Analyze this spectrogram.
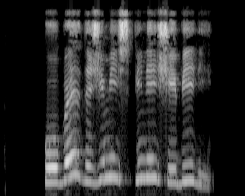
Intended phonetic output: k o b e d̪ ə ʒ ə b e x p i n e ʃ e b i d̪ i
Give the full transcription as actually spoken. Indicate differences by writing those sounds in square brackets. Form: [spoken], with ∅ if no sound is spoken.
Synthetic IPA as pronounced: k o b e d̪ ə ʒ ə [m] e [s] p i n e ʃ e b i d̪ i

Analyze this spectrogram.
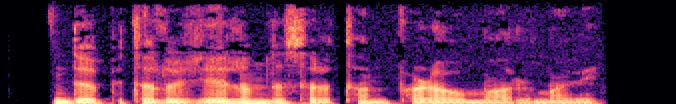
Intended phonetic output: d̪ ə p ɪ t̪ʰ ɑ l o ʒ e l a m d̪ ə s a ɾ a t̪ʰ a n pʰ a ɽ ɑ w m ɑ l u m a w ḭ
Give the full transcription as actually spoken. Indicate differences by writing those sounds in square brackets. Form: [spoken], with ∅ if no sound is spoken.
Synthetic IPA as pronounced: d̪ ə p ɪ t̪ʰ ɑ l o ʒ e l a m d̪ ə s a ɾ a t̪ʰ [ɑ] n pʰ a ɽ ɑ w m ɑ l u m a w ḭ

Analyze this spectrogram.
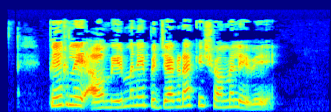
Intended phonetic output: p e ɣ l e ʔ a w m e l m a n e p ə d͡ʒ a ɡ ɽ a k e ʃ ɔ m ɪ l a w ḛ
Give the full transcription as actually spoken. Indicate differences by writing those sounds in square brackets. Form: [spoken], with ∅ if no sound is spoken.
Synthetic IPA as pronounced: p e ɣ l e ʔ a w m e [ɾ] m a n e p ə d͡ʒ a ɡ ɽ a k e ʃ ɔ m ɪ l [e] w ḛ

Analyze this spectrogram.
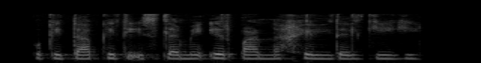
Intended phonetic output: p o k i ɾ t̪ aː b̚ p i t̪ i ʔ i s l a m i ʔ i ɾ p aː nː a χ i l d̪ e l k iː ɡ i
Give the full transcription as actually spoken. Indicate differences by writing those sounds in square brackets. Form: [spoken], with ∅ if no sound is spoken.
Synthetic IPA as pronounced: p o k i [∅] t̪ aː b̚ [k] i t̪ i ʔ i s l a m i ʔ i ɾ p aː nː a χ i l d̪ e l k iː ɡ i

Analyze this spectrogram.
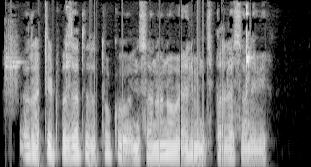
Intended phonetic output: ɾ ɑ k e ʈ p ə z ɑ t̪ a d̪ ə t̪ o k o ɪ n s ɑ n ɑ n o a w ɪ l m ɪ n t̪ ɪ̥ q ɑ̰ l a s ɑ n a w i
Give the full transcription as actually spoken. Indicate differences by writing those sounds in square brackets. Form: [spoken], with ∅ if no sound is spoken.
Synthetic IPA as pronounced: ɾ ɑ k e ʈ p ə z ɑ t̪ a d̪ ə t̪ o k o ɪ n s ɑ n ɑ n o a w ɪ l m ɪ n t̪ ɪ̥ q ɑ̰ l a s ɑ n a w i

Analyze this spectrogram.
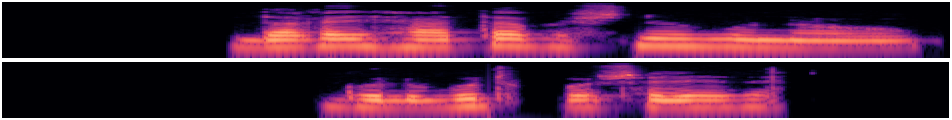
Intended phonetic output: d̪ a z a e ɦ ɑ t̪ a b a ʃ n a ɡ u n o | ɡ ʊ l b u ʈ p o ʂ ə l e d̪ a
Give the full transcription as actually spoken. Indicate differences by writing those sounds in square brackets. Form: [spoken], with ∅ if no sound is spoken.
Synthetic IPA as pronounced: d̪ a [ɣ] a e ɦ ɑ t̪ a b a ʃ n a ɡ u n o | ɡ ʊ l b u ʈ p o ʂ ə l e d̪ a

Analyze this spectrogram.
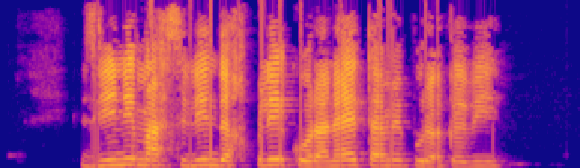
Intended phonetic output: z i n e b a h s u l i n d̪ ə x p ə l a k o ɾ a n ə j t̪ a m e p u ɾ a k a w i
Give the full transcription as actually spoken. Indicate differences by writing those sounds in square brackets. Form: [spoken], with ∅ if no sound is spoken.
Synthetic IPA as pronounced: z i n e [m] a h s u l i n d̪ ə x p ə l [e] k o ɾ a n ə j t̪ a m e p u ɾ a k a w i

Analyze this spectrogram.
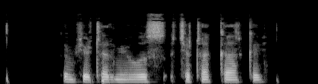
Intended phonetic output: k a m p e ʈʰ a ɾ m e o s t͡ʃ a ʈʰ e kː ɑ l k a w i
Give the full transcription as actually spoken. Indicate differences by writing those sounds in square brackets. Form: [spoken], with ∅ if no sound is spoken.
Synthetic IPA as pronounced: k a m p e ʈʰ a ɾ m e o s t͡ʃ a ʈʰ [a] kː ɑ [ɾ] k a w i

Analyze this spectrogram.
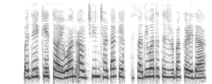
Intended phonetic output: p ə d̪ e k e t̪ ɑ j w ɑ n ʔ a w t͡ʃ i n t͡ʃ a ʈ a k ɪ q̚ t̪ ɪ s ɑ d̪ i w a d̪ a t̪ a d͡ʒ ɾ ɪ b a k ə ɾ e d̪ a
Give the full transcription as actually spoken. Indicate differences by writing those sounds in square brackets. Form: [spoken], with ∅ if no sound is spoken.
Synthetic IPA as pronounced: p ə d̪ e k e t̪ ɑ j w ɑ n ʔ a w t͡ʃ i n t͡ʃ a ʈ a k ɪ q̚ t̪ ɪ s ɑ d̪ i w a d̪ a t̪ a d͡ʒ ɾ ɪ b a k ə [ɽ] e d̪ a

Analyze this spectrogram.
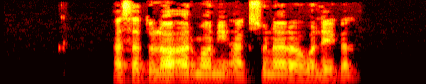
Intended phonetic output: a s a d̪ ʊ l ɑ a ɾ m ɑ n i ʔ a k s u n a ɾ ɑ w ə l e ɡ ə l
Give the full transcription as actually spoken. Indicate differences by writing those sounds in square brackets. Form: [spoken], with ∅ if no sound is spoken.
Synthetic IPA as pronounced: a s a d̪ ʊ l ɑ a ɾ m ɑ n i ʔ a k s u n a ɾ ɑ w ə l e ɡ ə l

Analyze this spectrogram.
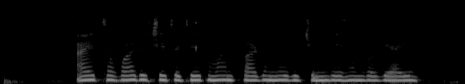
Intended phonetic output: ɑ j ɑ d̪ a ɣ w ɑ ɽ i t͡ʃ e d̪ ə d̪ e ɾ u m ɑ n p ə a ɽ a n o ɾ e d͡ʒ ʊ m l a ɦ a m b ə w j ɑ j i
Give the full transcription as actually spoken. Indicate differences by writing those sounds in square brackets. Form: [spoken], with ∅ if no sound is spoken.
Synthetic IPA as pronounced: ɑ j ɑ [t̪] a ɣ w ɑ ɽ i t͡ʃ e d̪ ə d̪ e ɾ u m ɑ n p ə a ɽ a n o ɾ e d͡ʒ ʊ m l [e] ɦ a m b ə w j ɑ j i

